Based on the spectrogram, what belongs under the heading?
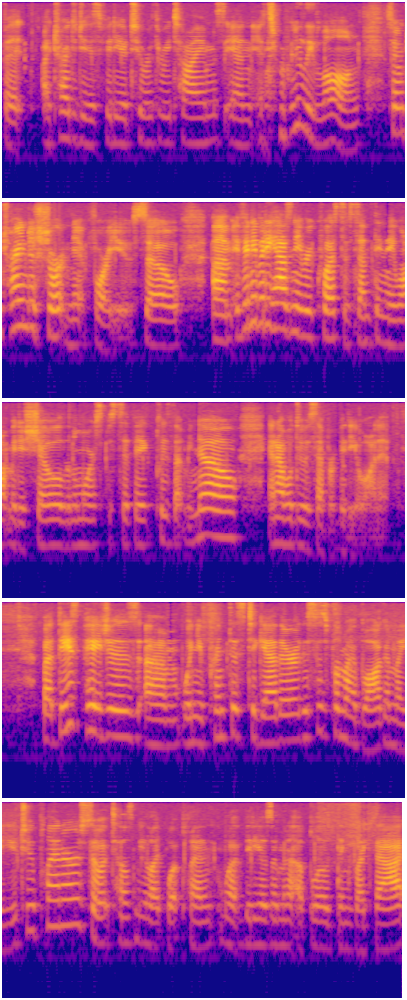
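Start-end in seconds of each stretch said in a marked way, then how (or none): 6.1-11.9 fast, hurried talk. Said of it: "I'm sorry I'm talking fast".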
